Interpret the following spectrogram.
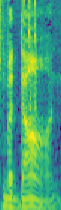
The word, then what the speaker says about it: Medan: and they wish and not how you pronounce it, man. It's MEDAN.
